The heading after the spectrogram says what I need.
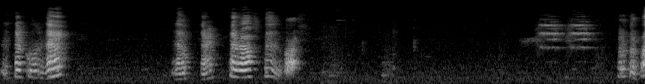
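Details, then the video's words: A pet Ducorps's cockatoo (Solomons corella) talks to itself while waiting for pumpkin, in short speech-like bursts with raspy harmonics, seemingly saying "bye-bye, I'm off; see you", with a brief higher whistle and more mumbled talk. "ソロモンオウムたろちゃん カボチャを待ってる間のひとり言"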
